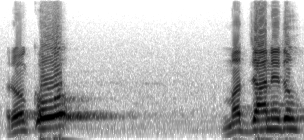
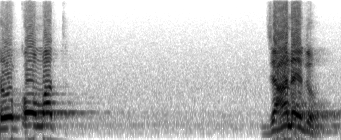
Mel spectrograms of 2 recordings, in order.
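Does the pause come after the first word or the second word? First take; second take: first word; second word. First: The pause comes right after the first word. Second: The pause comes right after the second word. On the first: Stop the person; do not let them go. "मतलब रोक लेना है, जाने नहीं देना है" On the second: Do not stop the person; let them go. "बिल्कुल उल्टा हो जाता है"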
